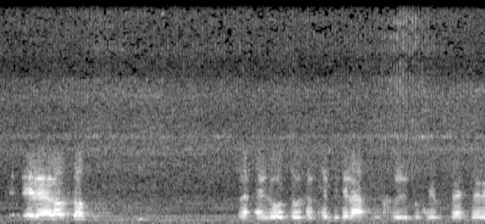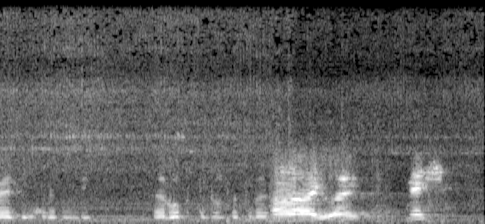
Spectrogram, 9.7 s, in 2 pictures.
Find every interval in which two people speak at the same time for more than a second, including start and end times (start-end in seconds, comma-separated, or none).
none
